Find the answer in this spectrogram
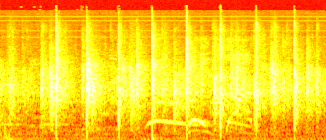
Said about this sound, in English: Somebody ought to clap your hands and give God a shout of victory and a shout of praise.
